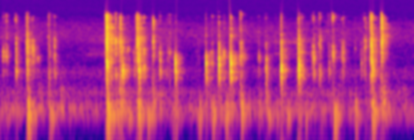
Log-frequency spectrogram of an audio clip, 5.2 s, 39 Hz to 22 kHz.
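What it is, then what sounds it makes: Plastic keyboard typing. Fingertips with short nails type on a black plastic keyboard with hollow, round retro-style plastic keycaps in cream, pink and red. About twenty quick, dry clacks sound in an uneven rhythm, each centered around 1 kHz with bright tops and almost no ring. A brief pause comes before a louder burst of keystrokes.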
